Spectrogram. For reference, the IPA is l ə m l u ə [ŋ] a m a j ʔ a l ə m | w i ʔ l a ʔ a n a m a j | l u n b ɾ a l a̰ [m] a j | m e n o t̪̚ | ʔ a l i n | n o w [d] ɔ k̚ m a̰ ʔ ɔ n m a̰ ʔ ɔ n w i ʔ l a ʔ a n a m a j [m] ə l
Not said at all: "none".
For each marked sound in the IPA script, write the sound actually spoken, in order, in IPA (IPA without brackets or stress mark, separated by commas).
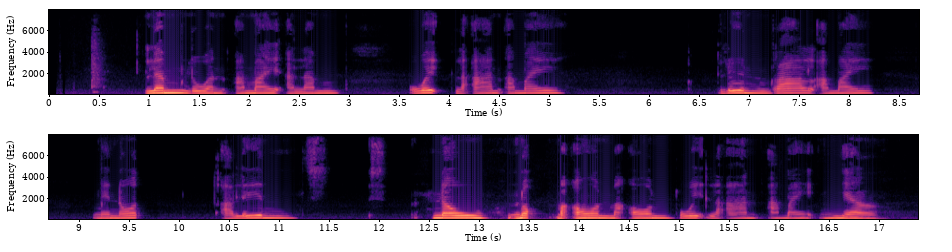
n, m, n, ɲ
